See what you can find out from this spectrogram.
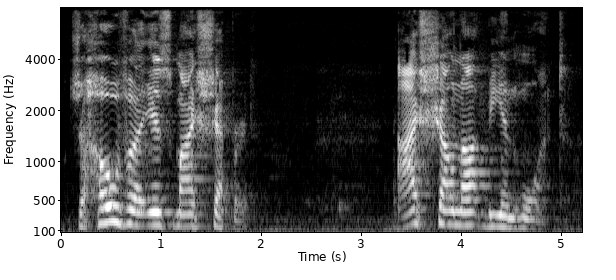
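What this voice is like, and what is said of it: Slow, deliberate reading. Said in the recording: “I'm going to read it slowly.”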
